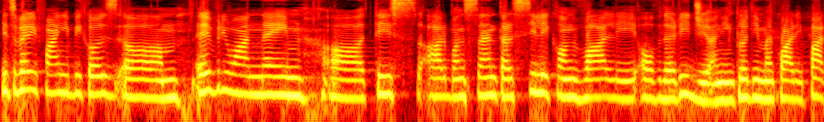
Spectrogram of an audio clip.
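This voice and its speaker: A woman with a Romanian accent speaks at a moderate pace in a medium-pitched voice with fairly even intonation. Her loudness stays very even, with hardly any pauses. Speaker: transport engineer researcher. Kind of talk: conference presentation. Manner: halting, many fillers.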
